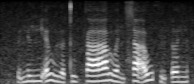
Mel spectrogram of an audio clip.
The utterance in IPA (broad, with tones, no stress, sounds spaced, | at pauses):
h ɨ̰˧˨ n ɨ˧ ɲ ɛ̰˧˥ v ɨ˧˩ ə̯ t̪ ɨ̤˨˩ k aː˨˦ v ə˧˩ n s a̰ː˧˥ w x ɨ̰˧˨ ʔ ə˧ n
